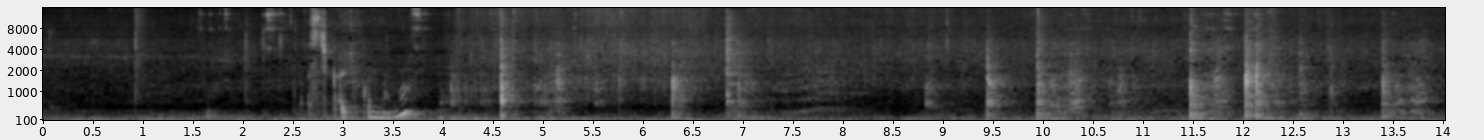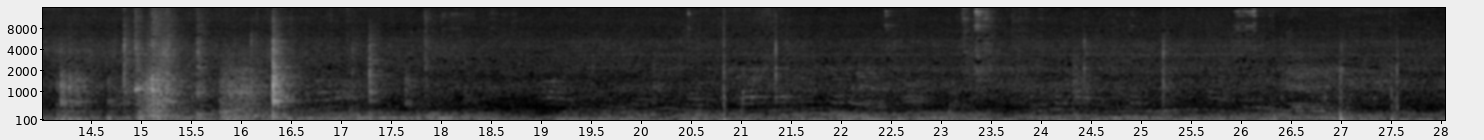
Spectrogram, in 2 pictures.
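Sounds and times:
onions sizzling in hot oil: 0.0s - 28.0s
steel spoon scraping pan: 4.0s - 7.2s, 8.8s - 18.2s.

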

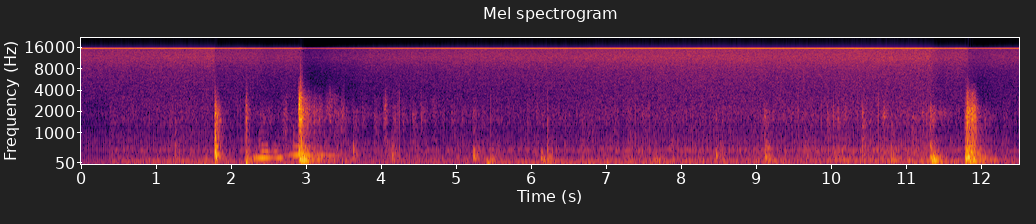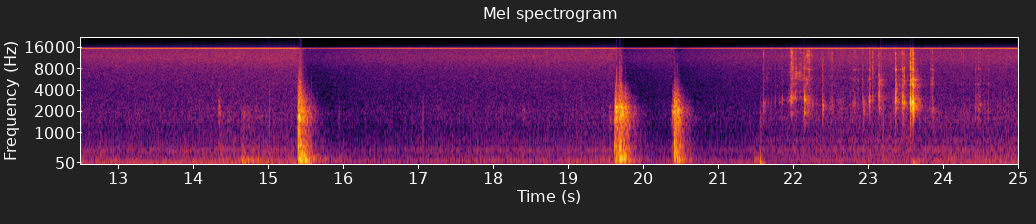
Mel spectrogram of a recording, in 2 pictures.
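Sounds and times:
film soundtrack hum and hiss: 0.0s - 25.0s
loud thumps: 1.7s - 6.4s.

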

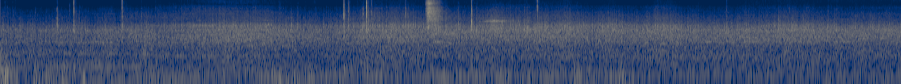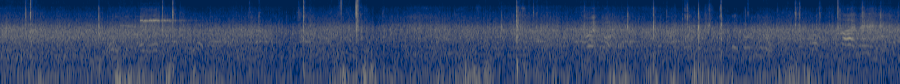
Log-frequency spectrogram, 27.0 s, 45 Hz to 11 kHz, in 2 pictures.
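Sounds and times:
low outdoor rumble: 0.0s - 27.0s
football kicks and bounces: 0.6s - 2.4s, 5.0s - 5.7s, 13.8s - 14.2s, 14.9s - 16.5s, 17.1s - 19.9s, 20.5s - 27.0s.

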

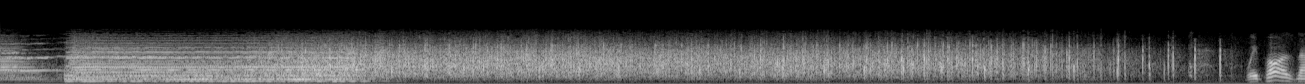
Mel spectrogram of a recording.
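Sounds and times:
orchestra closing chord: 0.0s - 4.5s
audience applauding: 1.9s - 12.4s.

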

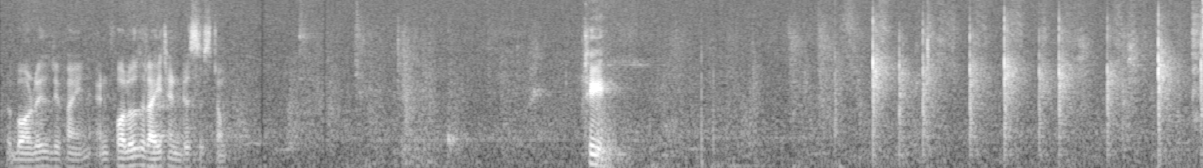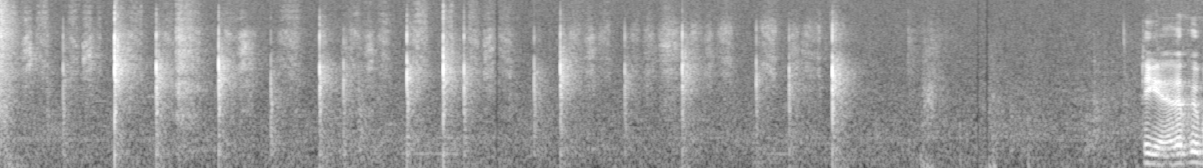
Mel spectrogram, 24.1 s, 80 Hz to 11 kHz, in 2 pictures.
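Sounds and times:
chalk tapping and scratching on chalkboard: 8.2s - 20.6s.

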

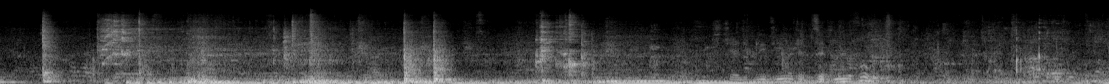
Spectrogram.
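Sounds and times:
low rumble: 1.4s - 9.4s.

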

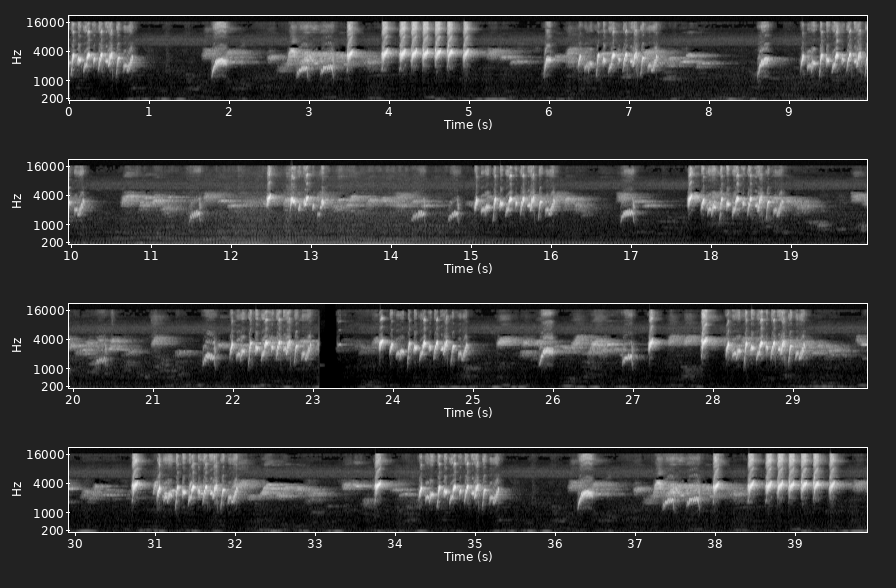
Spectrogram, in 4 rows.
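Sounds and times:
bird singing whistled phrases: 1.8s - 19.3s, 36.2s - 39.9s.

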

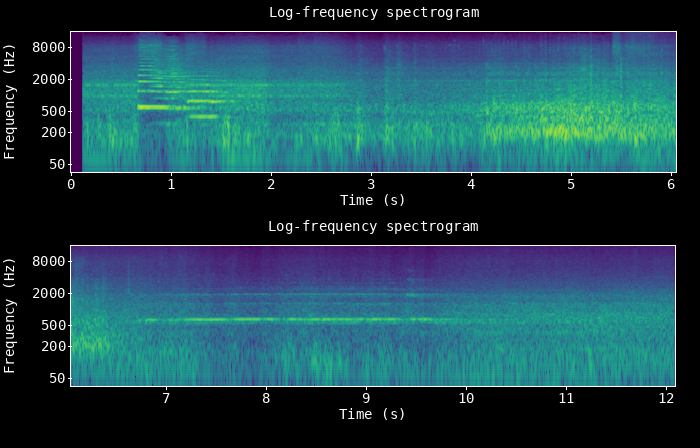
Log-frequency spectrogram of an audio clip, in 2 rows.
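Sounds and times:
train running noise: 0.2s - 12.0s
train two-tone horn: 0.6s - 1.8s, 6.7s - 10.2s.

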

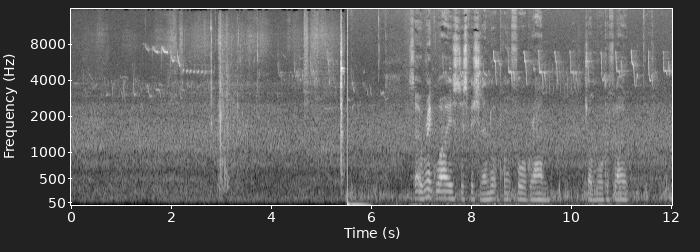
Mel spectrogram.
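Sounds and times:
breeze over open water: 0.0s - 12.0s
sharp knock: 5.4s - 6.0s.

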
